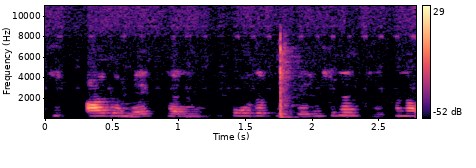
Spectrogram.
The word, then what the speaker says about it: ivermectin: Now, I can say it very well in Afrikaans, but in English, Ivermectin. I don't know how to really pronounce it.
